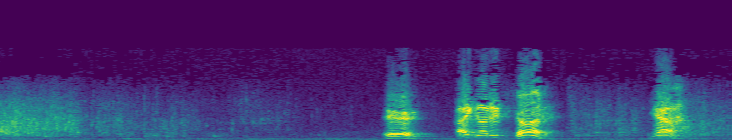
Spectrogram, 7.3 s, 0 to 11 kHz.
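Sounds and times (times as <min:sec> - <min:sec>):
person in boots wading through shallow water: 0:00.0 - 0:03.1, 0:05.7 - 0:07.3
speech: 0:04.8 - 0:05.6.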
